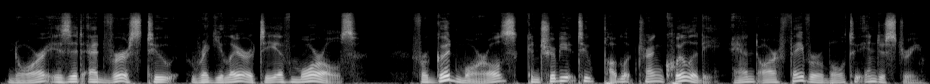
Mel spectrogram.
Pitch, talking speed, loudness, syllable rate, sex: 115 Hz, 130 wpm, -19 LUFS, 4.9 syllables/s, male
